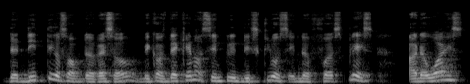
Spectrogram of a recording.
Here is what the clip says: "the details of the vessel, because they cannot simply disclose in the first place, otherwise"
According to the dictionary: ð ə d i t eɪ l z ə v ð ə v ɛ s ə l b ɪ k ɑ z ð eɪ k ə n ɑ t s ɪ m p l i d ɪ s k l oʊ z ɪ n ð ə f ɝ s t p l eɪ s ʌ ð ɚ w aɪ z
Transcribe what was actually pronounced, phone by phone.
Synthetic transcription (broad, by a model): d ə d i t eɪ l s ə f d ə v ɛ s ə l b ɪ k ɑ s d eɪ k ə n ɑ t s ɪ m p l i d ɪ s k l oʊ s ɪ n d ə f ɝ s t p l eɪ s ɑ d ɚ w aɪ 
